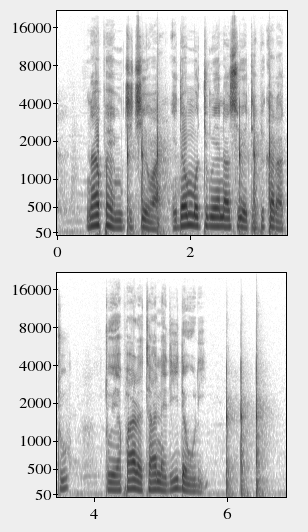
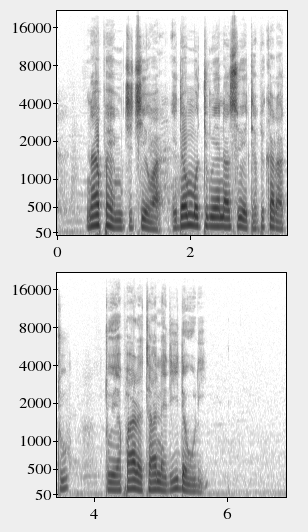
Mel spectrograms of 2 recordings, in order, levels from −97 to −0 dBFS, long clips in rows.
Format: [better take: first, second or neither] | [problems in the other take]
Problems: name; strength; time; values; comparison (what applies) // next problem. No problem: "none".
second | background sound (Knock); 9 dB below the speech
